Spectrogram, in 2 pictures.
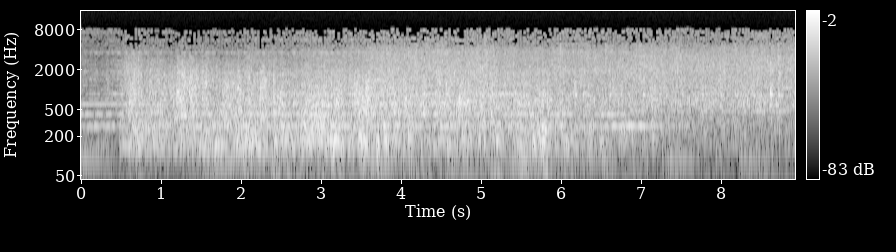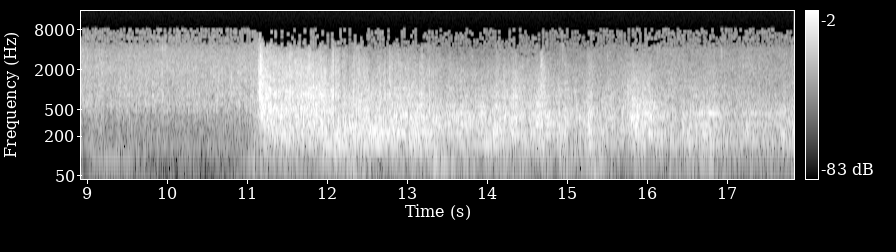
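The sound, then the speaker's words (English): At night, a steady rumbling wash of storm noise gives way to a sudden sharp, loud crack of thunder from a lightning bolt striking somewhere close, followed by a heavy sustained roar that slowly settles. No one speaks. “I was instantly awake and knew that a bolt had fallen somewhere close.”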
